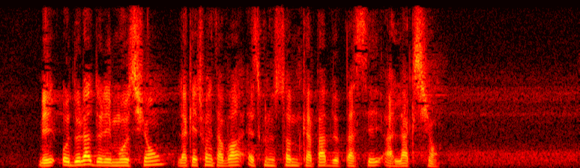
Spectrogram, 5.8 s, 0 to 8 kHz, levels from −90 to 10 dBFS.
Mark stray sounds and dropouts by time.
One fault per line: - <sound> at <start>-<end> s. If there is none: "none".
none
